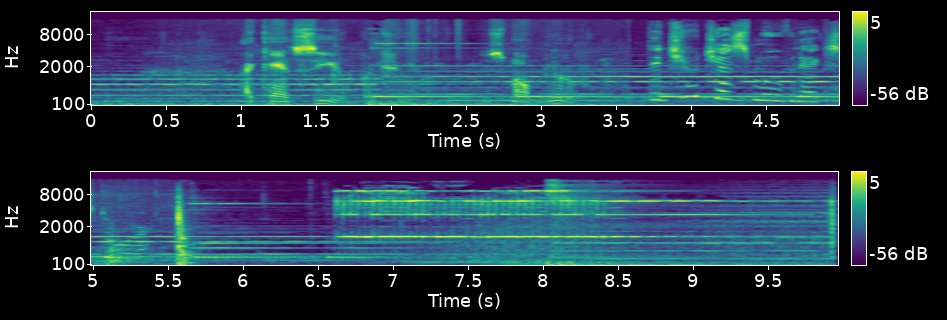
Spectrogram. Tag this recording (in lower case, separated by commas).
music, inside a small room, speech, outside, urban or man-made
